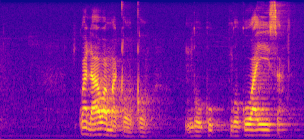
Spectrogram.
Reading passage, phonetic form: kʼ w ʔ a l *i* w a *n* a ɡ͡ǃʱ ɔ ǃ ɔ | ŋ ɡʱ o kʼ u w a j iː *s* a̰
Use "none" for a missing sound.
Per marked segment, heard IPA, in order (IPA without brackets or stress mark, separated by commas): a, m, s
